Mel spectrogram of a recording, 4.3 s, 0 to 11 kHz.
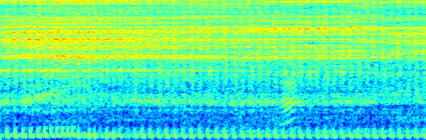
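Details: Bajaj BS6 auto that has run with this noise since another mechanic fitted a timing chain: uneven idle with dry rattling chatter about four a second, timing chain rubbing, worn, touching and holing the case so oil leaks out.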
